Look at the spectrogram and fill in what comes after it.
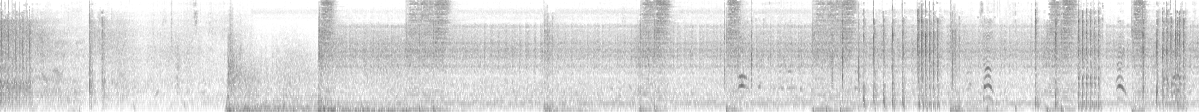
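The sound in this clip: Automatic machine-gun fire and gunshots in a big firefight: loud, sharp bursts in rapid strings, broken by brief pauses and scattered single cracks, continue throughout.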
